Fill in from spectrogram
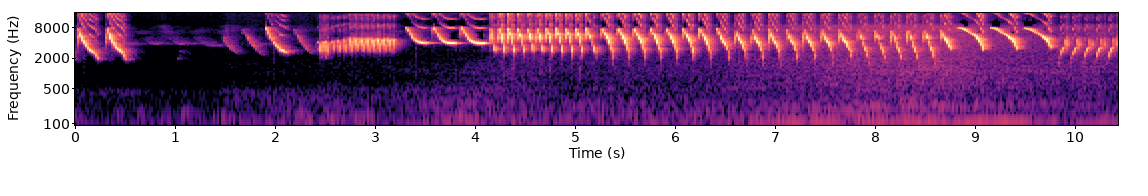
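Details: Belgian canary singing to make other canaries sing; scattered sharp down-sweeps and a short buzzy burst, a pause, then a long sustained fast trill of falling notes ending in slower slurs.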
